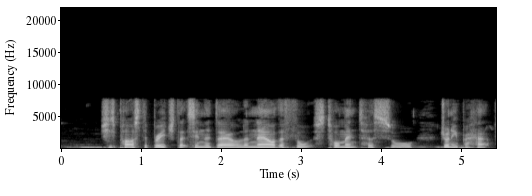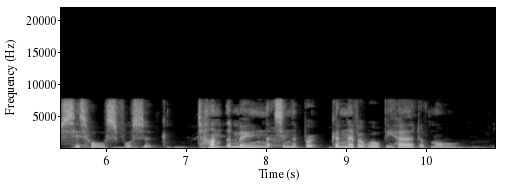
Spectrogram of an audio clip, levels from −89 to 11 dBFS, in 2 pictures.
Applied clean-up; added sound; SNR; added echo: classical method log-MMSE.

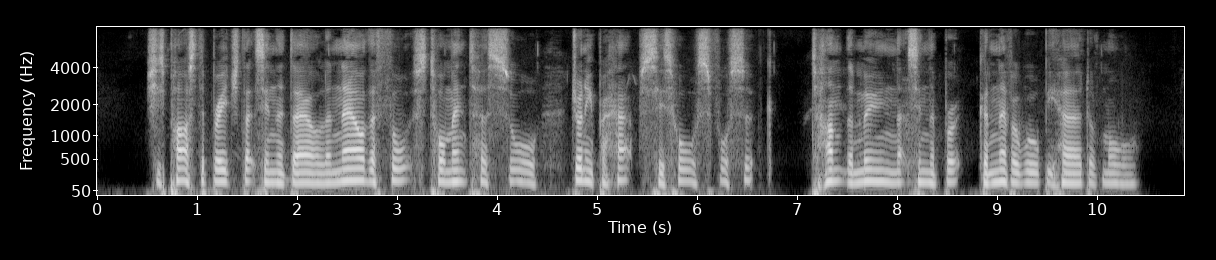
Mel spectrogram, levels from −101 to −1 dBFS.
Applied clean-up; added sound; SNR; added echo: neural mask model Resemble Enhance denoiser.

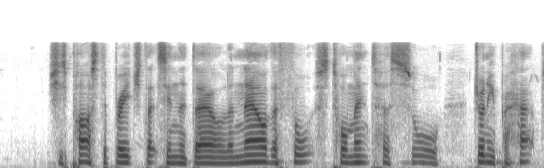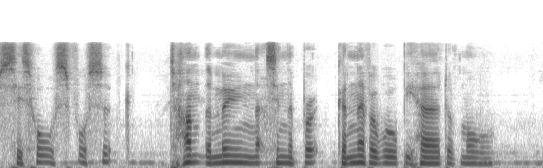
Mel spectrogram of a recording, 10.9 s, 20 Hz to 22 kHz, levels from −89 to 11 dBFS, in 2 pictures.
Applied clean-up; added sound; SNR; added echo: neural separator model SepFormer DNS4.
